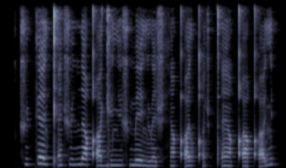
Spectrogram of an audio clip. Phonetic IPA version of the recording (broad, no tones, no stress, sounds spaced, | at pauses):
t͡ʃ y k ɛ lʲ kʼ ɛ̃ ʃ y n ɛ qʼ ɛ ɡʲ ɨ lʲ y ʃ m e lʲ w ɛ ʃ h ɛ̃ qʼ ə lʲ qʼ ə̃ ʃ tʼ ɛ̃ qʼ ɘ qʼ ɘ lʲ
